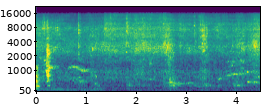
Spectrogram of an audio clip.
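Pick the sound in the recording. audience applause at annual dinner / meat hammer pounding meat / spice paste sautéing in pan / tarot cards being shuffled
spice paste sautéing in pan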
